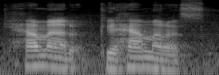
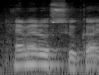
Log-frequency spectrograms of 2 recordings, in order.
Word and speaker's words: gemelos: gemelos. 해가 만약에 에 알파벳 모음 에하고 이하고 붙으면은 G 같은 경우는 히읗 발음 난다고 그랬잖아요.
